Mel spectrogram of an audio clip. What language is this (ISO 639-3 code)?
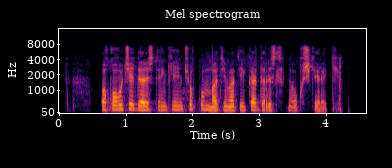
uig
